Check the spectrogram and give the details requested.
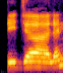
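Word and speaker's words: رجالا: അല്ലെങ്കിൽ നിർത്തുമ്പോൾ എന്ത് ചെയ്യണം രിജാലൻ എന്നുള്ളത് രിജാല രണ്ട് ഹറക്കത്ത് എന്ത് ചെയ്യണം നമ്മൾ നീട്ടി നിർത്തണം ഇനി കസീറൻ എന്ന ഭാഗത്ത്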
